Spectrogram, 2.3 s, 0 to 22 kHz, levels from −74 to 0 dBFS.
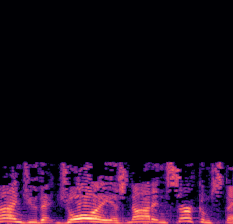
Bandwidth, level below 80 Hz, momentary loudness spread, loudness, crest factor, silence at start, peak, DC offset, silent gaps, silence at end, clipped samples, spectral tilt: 6.4 kHz; -56 dBFS; 11 LU; -13 LUFS; 14 dB; 0 s; 0 dBFS; under 0.1%; none; 0 s; under 0.1%; -4.5 dB/octave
